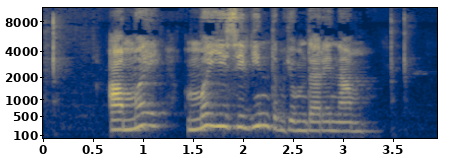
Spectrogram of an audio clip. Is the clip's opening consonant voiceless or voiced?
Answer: voiced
